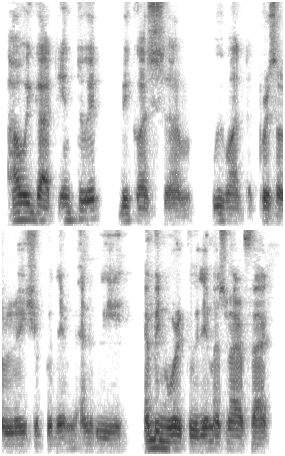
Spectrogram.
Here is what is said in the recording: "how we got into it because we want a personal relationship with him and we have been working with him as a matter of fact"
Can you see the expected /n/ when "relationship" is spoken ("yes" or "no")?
no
